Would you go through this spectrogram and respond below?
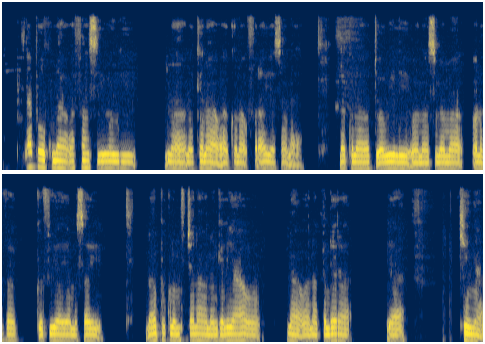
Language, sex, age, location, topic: Swahili, male, 18-24, Wajir, government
